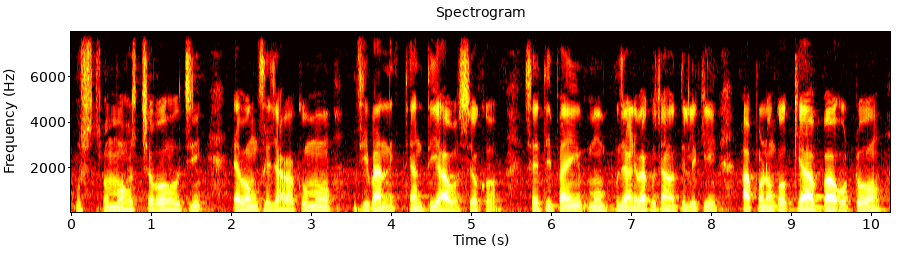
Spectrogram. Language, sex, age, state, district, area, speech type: Odia, male, 18-30, Odisha, Subarnapur, urban, spontaneous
